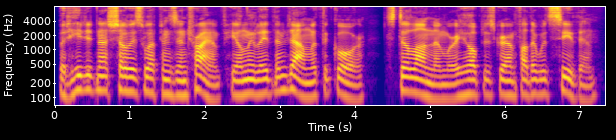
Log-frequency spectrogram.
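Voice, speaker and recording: Steady male audiobook narrator. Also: medium pitch, normal speed, few pauses. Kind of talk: scripted narration of a classic text.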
